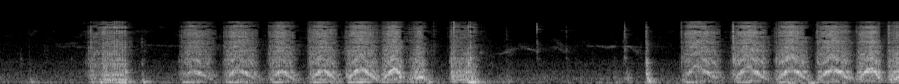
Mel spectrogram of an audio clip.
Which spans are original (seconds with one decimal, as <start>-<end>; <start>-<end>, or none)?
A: 0.0-8.4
